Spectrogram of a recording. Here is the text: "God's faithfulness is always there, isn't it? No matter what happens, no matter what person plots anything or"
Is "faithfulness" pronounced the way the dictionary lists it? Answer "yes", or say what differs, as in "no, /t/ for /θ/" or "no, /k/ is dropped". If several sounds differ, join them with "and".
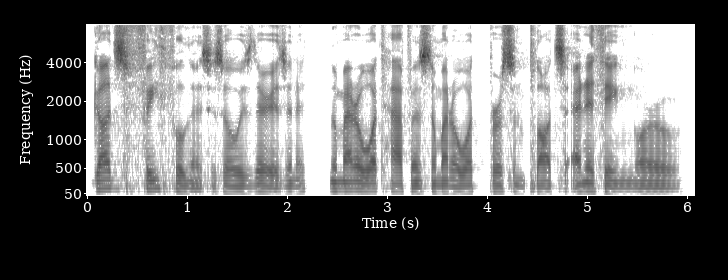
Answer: yes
